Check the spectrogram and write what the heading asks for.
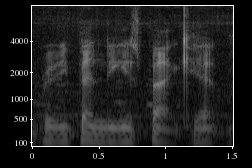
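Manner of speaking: ordinary delivery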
